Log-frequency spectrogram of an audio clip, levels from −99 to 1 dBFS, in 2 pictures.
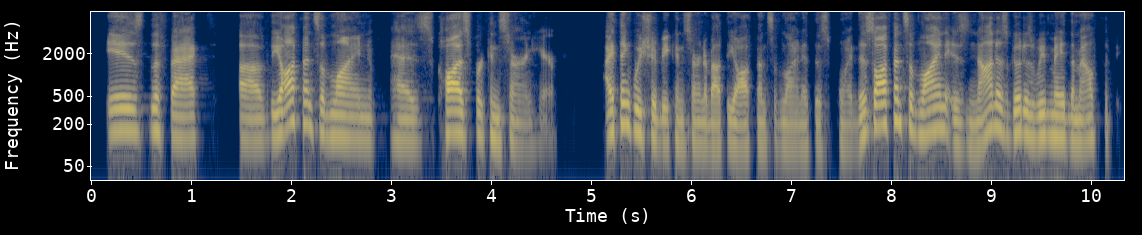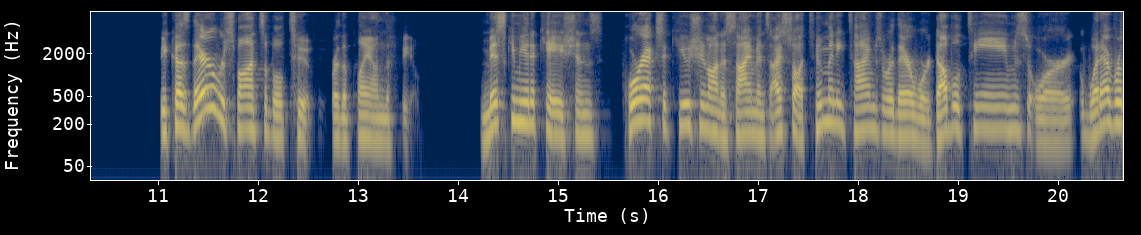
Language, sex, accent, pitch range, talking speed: English, male, American, 125-160 Hz, 190 wpm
